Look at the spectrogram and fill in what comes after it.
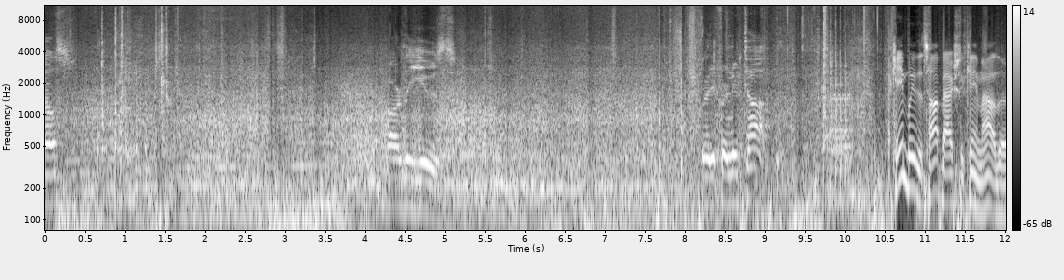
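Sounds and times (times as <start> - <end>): steady low rumble: 0.0 - 11.5.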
